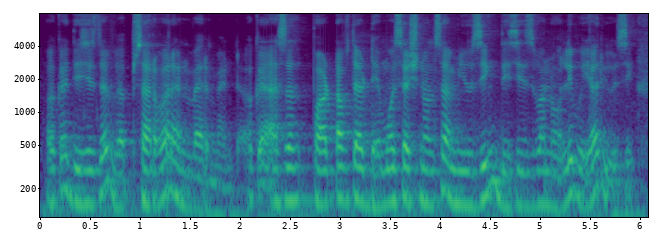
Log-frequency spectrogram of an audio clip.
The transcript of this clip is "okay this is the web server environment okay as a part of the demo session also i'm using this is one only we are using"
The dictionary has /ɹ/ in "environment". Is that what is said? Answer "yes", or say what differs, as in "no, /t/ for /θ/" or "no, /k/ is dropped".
yes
